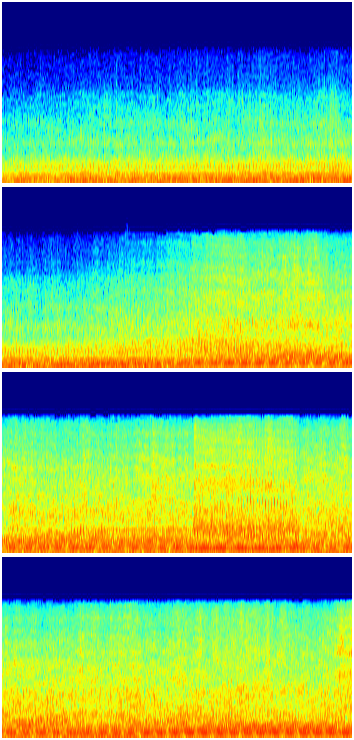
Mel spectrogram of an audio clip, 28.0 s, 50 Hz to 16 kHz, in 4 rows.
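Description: Sikorsky H-34 helicopter's piston engine and rotor running in a steady drone as it comes in to hover, growing louder, most of all about ten seconds in.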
